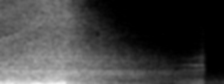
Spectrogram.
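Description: News-show theme music at its close, loud until about two-thirds of a second in, then dying away over about a second to near silence.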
